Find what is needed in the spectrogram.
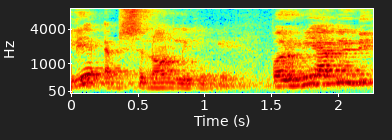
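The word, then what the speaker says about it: epsilon: अभी इसको हम लोग pronounce करते हैं एप्सिलॉन। ये E जैसा जो दिख रहा है ना इसको क्या बोलते हैं एप्सिलॉन।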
